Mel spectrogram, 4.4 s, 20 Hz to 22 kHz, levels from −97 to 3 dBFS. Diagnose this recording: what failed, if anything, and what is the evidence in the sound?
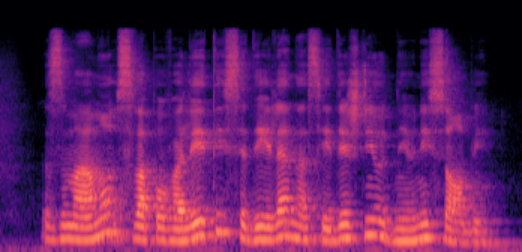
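Nothing failed here; the speech runs along without a single glitch, dropout or distortion to point to at any stage of the chain.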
